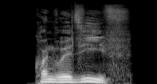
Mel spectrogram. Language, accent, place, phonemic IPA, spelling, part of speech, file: German, Germany, Berlin, /ˌkɔnvʊlˈziːf/, konvulsiv, adjective, De-konvulsiv.ogg
- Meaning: convulsive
